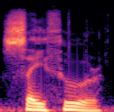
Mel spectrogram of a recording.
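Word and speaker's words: seiðr: Sometimes it relied on magic, specifically a mysterious practice called cider, pronounced seithur, which was part sorcery, part spiritual therapy, and part my ex won't return my runes.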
